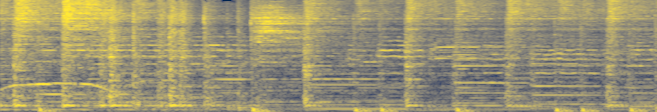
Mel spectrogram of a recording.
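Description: Live rock band playing: electric guitars over a drum kit and bass with a steady beat. A held note bends up and back down in the first second.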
